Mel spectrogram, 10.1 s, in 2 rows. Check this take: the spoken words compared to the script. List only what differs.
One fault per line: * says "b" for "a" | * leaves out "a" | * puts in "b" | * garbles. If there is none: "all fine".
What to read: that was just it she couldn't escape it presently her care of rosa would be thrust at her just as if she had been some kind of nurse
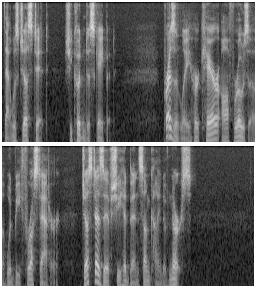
* says "off" for "of"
